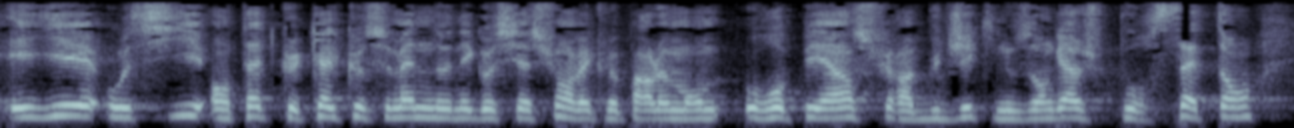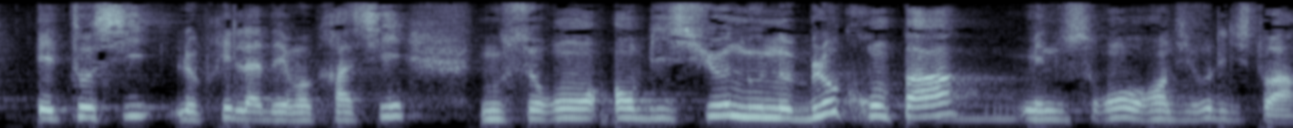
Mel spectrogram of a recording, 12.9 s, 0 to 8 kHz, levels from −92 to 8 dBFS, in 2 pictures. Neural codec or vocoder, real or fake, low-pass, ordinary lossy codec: none; real; 7.2 kHz; MP3, 32 kbps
